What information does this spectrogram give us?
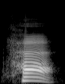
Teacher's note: جہاں تک ہونٹ تر ہوتے ہیں، جو تری والا حصہ ہوتا ہے اور ثنائے علیہ کے کنارے وہاں پر ٹچ کر کے ف ادا ہوتا ہے، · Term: حروف شفیہ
